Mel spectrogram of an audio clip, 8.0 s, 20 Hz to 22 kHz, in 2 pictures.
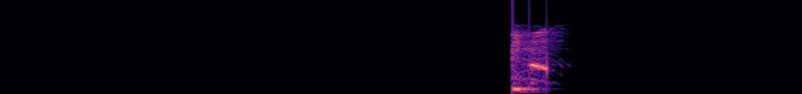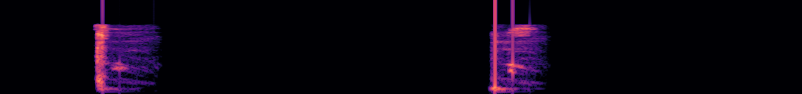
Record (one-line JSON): {"three_cough_length": "8.0 s", "three_cough_amplitude": 12701, "three_cough_signal_mean_std_ratio": 0.16, "survey_phase": "beta (2021-08-13 to 2022-03-07)", "age": "45-64", "gender": "Male", "wearing_mask": "No", "symptom_none": true, "smoker_status": "Never smoked", "respiratory_condition_asthma": false, "respiratory_condition_other": true, "recruitment_source": "REACT", "submission_delay": "1 day", "covid_test_result": "Negative", "covid_test_method": "RT-qPCR", "influenza_a_test_result": "Negative", "influenza_b_test_result": "Negative"}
